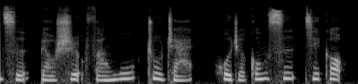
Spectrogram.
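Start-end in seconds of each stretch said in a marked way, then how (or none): none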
